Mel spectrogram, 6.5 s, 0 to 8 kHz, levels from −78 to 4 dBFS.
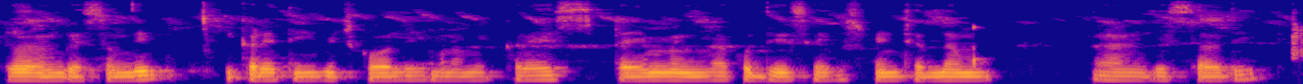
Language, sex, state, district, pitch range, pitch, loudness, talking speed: Telugu, male, Andhra Pradesh, Anantapur, 95-105 Hz, 100 Hz, -19 LUFS, 90 wpm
